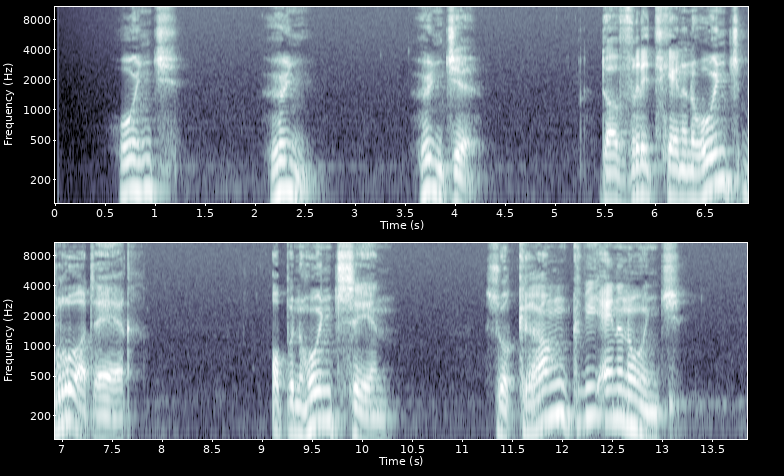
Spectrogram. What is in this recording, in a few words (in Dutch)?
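hond, Limburgse gesproken woordenboeken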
